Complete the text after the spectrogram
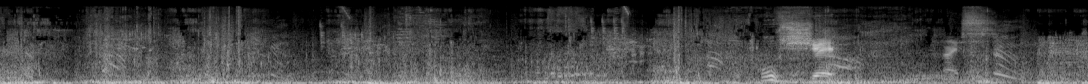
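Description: A huge creature snarls and roars.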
